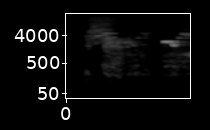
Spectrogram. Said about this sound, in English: The birds? No, that's you. You have birds at your house.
